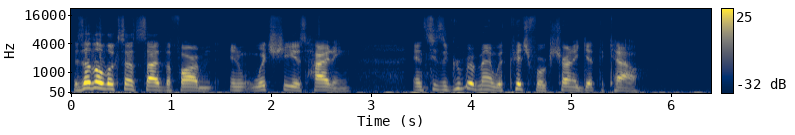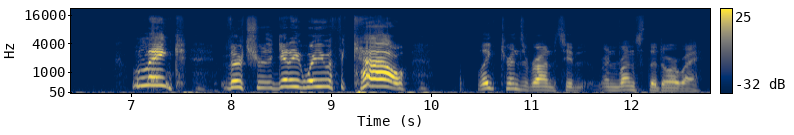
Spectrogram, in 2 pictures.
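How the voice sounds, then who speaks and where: A man's voice: on the high side, animated, fairly quick, no echo. A man narrating a dramatic reading of a script as storyteller.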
